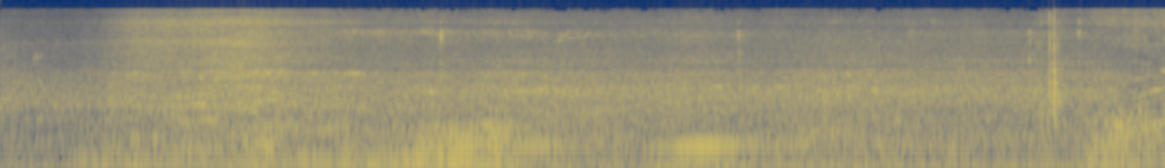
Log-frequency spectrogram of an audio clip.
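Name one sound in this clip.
A motorcycle's motor hums low while it waits.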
